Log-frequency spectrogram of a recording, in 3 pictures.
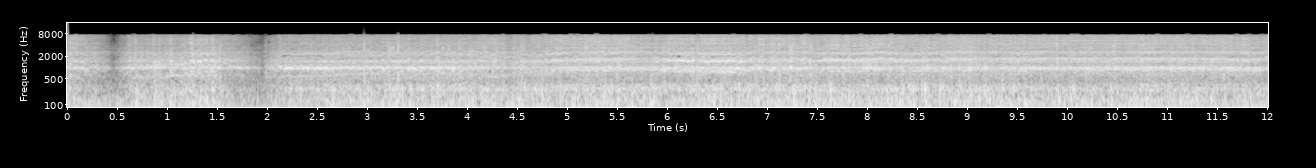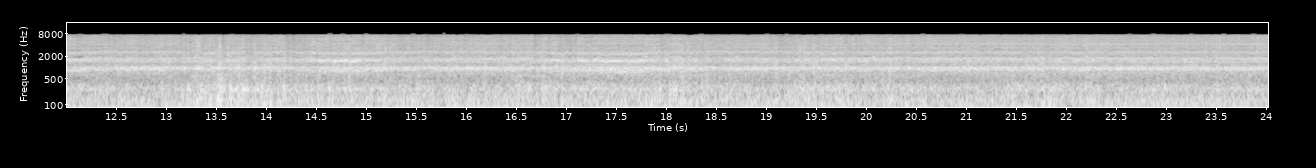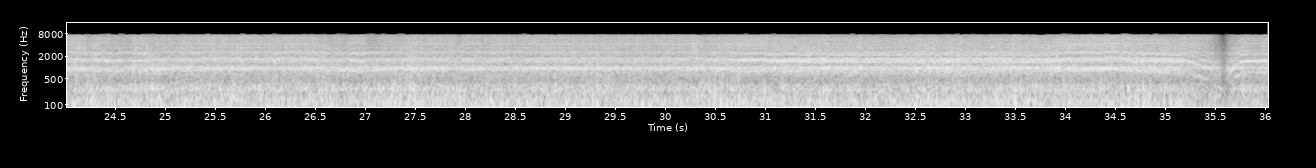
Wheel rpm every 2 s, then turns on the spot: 100, 120, 190, 220, 220, 230, 230, 220, 220, 230, 230, 230, 220, 220, 230, 230, 210, 200.
none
